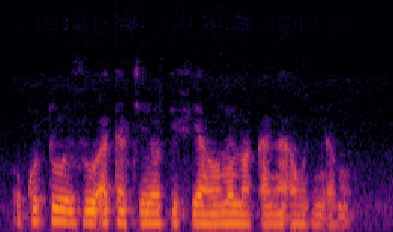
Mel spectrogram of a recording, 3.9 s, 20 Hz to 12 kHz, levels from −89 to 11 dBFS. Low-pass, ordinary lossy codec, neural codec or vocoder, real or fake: 10.8 kHz; Opus, 24 kbps; none; real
